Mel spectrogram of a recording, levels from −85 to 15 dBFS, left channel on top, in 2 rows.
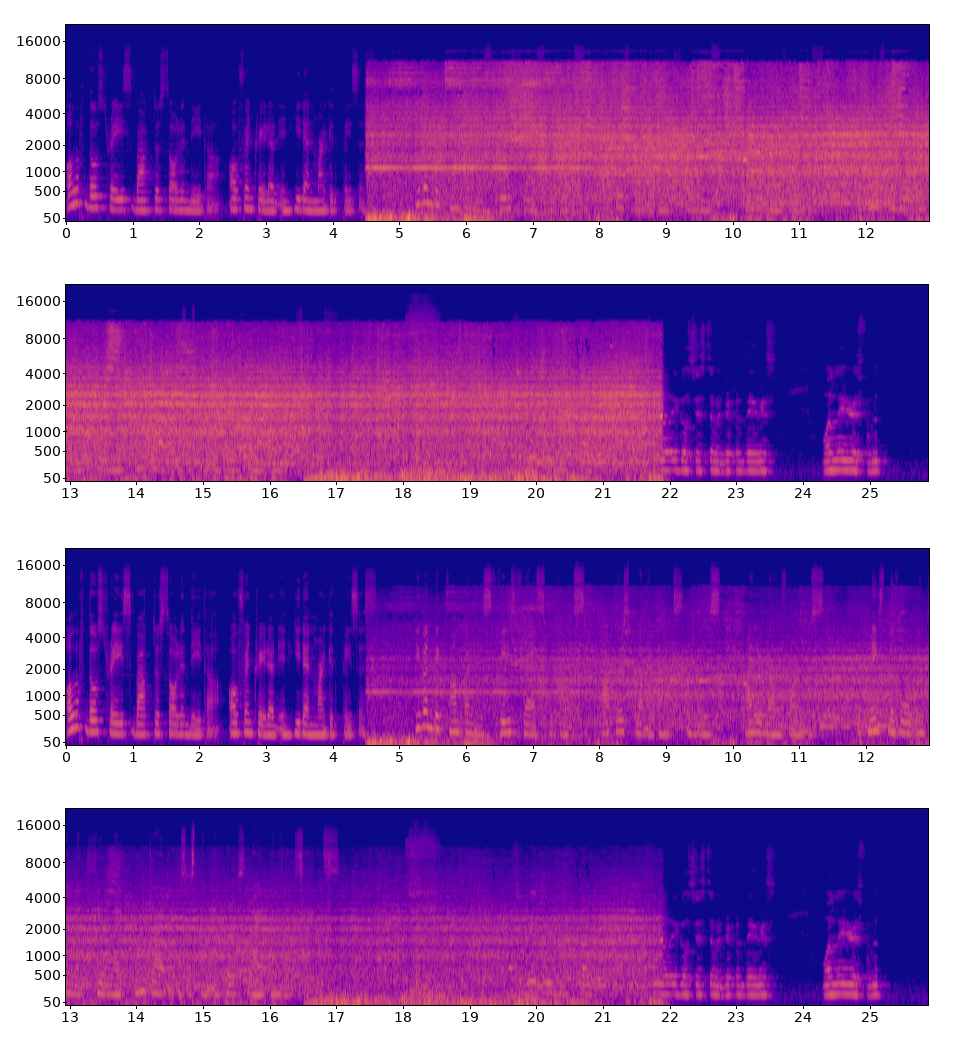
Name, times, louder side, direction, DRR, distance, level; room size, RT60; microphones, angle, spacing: voice 1, 0.0-4.5 5.2-7.1 7.4-7.6 8.0-9.8 10.2-11.3 12.0-16.8, right 4 dB, 65° right, 0.7 m, -38 dB
sound 1, 4.5-21.9, left 9 dB, 65° left, 0.4 m, -27 dB
short guitar transitions descending, 10.3-16.8, right 3 dB, 40° right, 1.8 m, -49 dB
voice 2, 18.0-18.6 19.6-21.0 21.7-23.6 24.3-25.1, left 1 dB, 5° left, 0.5 m, -40 dB
8.4 x 6.7 x 5.8 m
head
